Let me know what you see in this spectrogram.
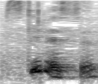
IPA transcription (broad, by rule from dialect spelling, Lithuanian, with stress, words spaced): ˈsʲkʲɪrʲɛsʲɪ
